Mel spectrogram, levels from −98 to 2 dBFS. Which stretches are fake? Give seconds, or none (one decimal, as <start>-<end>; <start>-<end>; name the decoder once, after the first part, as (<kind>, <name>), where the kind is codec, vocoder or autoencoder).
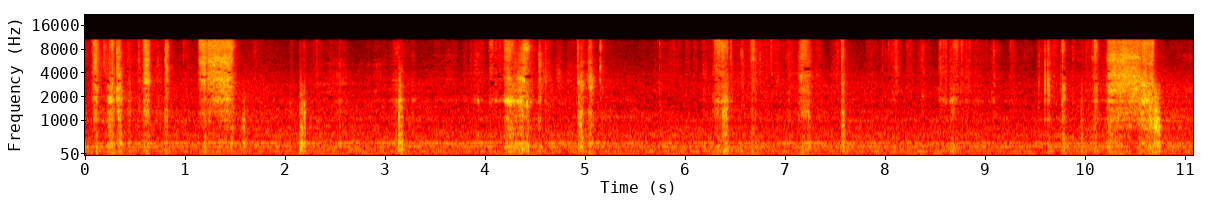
none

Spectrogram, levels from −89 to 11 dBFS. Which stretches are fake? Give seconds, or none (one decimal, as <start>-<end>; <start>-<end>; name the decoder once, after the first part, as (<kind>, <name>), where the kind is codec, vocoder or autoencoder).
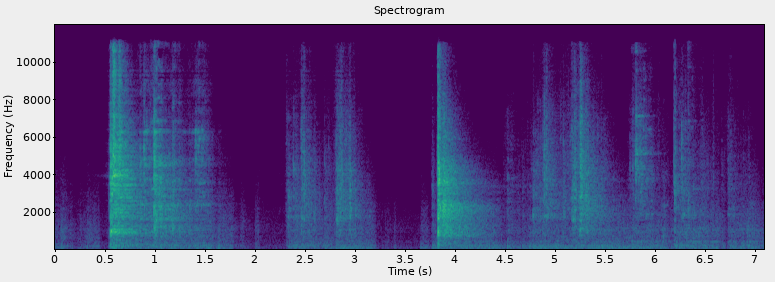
0.0-3.0 (vocoder, Vocos)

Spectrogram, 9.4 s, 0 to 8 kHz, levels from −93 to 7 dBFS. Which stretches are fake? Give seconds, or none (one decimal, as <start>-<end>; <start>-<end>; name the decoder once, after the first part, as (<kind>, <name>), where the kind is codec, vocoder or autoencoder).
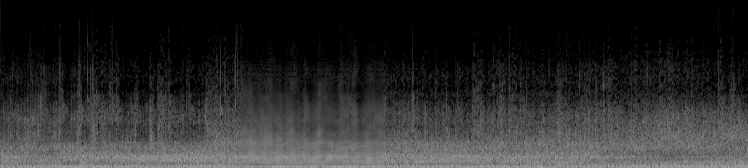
3.0-4.8 (vocoder, Vocos)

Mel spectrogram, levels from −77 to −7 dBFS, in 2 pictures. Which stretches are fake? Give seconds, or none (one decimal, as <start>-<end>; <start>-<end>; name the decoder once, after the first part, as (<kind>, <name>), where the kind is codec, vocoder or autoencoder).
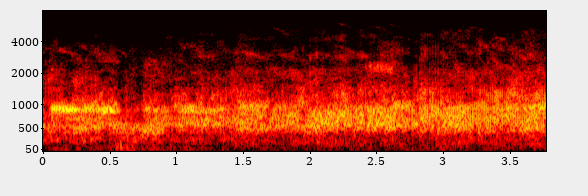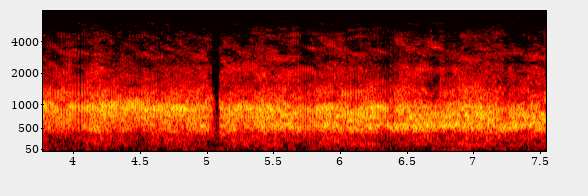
0.0-2.8 (vocoder, Vocos); 4.8-5.3; 6.7-7.5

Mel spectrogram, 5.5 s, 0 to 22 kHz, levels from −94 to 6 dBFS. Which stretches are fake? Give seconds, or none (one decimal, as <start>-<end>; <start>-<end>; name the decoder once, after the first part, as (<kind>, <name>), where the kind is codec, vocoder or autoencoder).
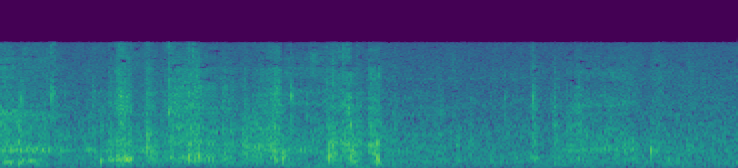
none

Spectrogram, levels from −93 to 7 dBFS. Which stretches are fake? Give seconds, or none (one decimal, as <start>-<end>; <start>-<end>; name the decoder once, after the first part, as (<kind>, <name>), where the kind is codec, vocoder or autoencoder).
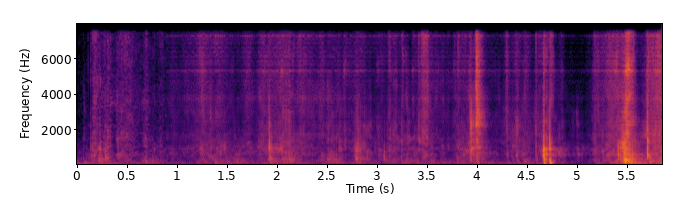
0.9-5.9 (vocoder, Vocos)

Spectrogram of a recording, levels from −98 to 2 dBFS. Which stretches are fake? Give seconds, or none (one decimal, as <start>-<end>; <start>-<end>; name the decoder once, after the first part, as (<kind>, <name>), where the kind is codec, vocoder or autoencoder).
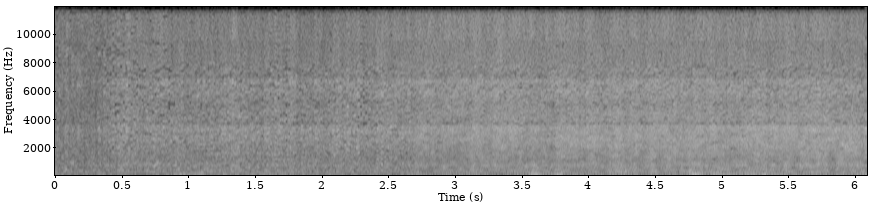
2.7-6.1 (vocoder, Vocos)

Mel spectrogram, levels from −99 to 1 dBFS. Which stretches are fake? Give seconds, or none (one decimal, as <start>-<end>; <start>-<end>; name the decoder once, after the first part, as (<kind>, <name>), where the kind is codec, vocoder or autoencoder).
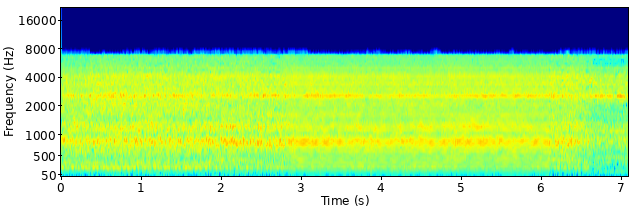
2.8-6.1 (vocoder, Vocos)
